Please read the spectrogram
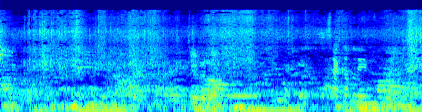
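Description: Thin plastic shopping bags rustling and crinkling as they are opened and handled, over low background voices.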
